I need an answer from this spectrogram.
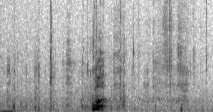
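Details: Shio (Theo), a talking pet cat, indoors as a surprise gift is unpacked: one short loud meow, bending up then down, stands out over quiet rustling of packaging and soft background sounds.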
